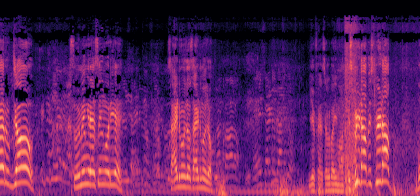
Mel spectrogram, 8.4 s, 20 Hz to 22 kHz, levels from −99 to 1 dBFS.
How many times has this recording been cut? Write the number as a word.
one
